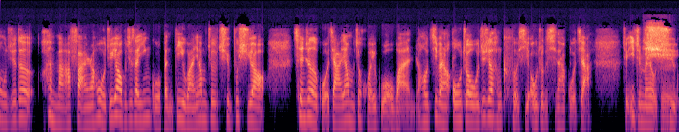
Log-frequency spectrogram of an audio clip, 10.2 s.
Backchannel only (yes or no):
yes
